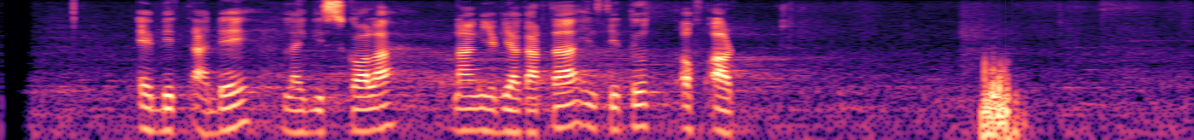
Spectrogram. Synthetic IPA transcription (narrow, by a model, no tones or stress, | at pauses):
ʔebit̪adelaɡisə̥kolahnaŋjuk̚d͡ʒakart̪ainst̪it̪ut̪ɔfart̪̚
